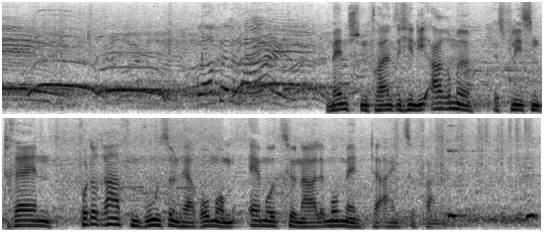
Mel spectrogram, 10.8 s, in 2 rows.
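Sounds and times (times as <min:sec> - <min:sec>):
sustained high-pitched whoop: 0:00.0 - 0:01.7
crowd cheering in airport arrivals hall: 0:00.0 - 0:07.6
speech: 0:02.1 - 0:02.6, 0:03.2 - 0:10.2.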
